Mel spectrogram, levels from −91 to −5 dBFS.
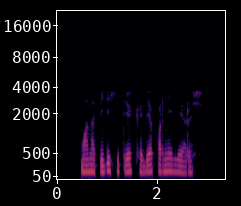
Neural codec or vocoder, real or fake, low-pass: none; real; 3.6 kHz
